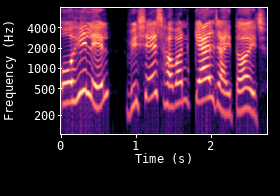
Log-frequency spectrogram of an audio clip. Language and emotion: Maithili, neutral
